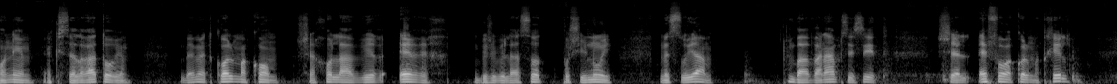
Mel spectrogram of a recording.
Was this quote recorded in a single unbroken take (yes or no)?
yes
